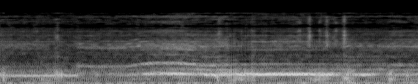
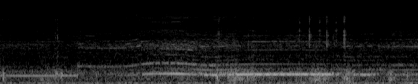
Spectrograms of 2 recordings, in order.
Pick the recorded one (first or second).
second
